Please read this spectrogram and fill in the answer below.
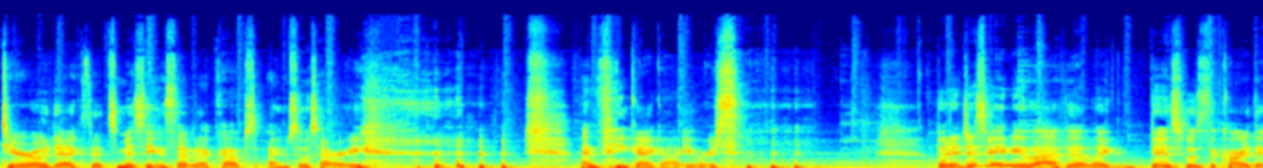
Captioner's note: laugh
